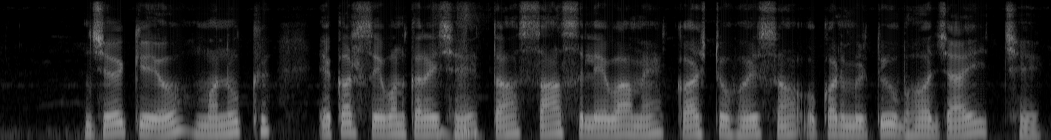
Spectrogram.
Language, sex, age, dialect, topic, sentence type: Maithili, male, 51-55, Eastern / Thethi, agriculture, statement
